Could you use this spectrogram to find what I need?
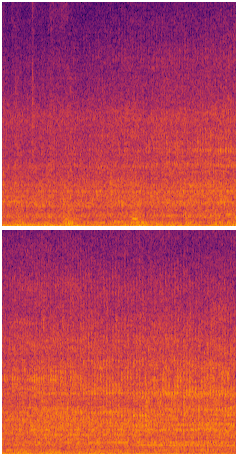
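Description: Another vehicle's engine approaches and passes close by.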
